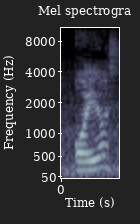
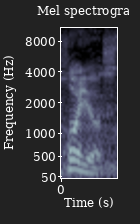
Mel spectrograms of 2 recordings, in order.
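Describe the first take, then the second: First: The opening H sound is silent. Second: The opening H sound is pronounced. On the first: "It's not Hoyos" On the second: "The H is not silent"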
